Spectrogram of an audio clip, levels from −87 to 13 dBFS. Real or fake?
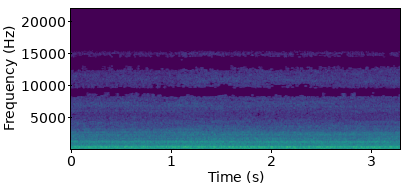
real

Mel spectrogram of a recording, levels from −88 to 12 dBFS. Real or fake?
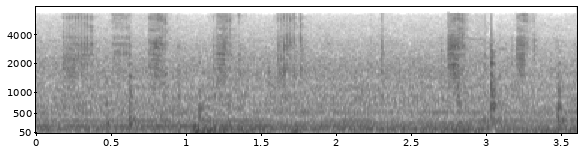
real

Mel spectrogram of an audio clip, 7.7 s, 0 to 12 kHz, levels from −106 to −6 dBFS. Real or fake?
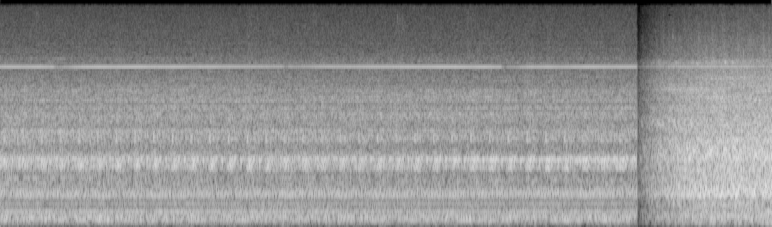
real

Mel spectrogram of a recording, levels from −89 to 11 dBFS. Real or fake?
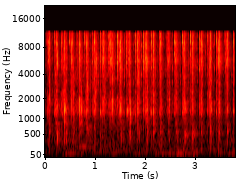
real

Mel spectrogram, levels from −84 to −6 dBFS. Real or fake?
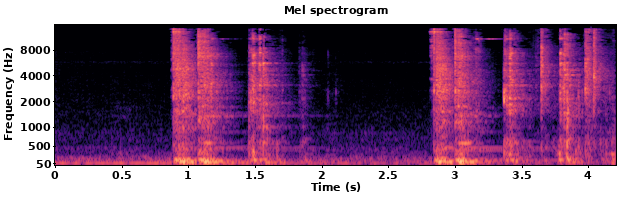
real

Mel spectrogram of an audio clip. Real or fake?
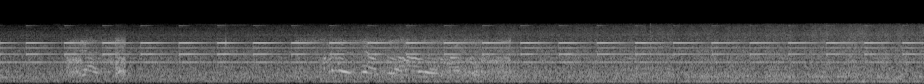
real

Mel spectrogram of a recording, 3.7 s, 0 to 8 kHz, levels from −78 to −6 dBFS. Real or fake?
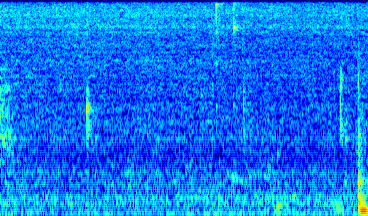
real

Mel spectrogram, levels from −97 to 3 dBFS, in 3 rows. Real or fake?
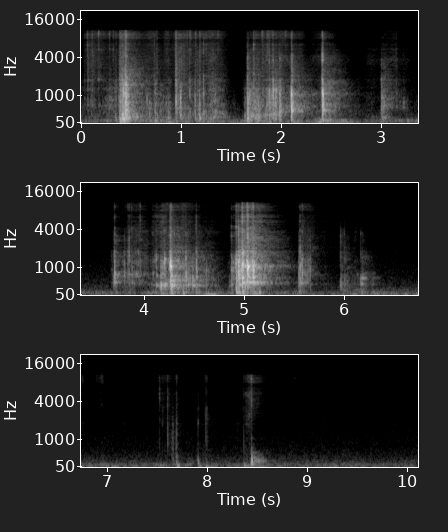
fake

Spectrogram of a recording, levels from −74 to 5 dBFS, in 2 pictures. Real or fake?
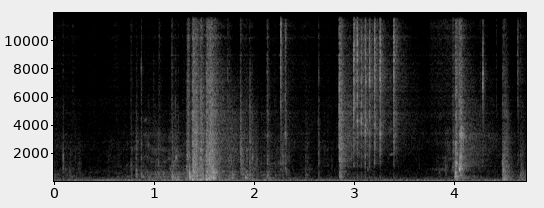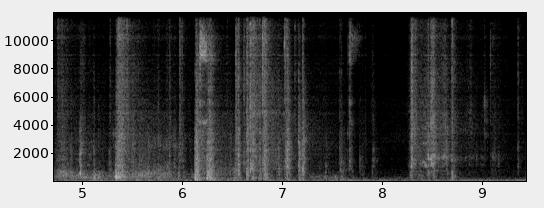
fake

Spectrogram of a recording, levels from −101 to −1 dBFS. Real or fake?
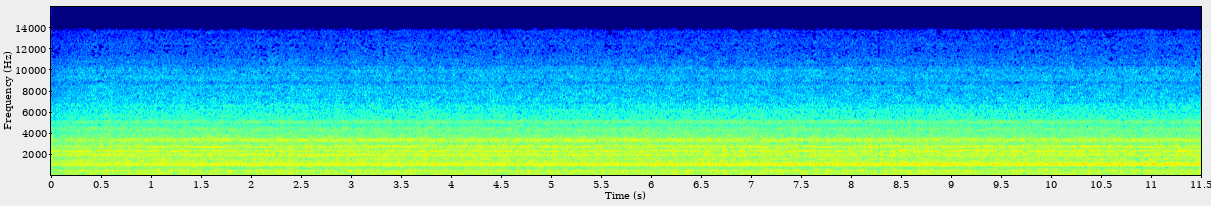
fake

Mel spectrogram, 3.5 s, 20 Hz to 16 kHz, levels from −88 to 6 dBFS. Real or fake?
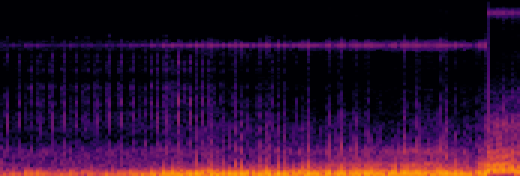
real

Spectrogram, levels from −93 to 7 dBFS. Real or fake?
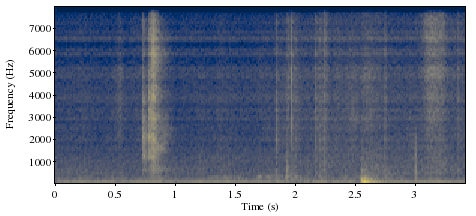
fake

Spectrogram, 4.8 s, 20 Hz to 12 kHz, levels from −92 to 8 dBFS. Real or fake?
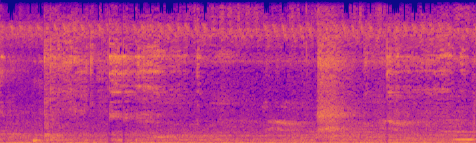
real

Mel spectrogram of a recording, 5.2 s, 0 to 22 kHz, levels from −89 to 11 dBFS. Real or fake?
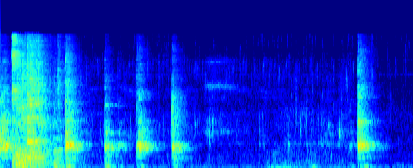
real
